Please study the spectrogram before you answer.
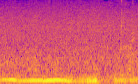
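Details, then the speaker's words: Pet dog snoring while asleep behind a cushion; a low, droning rumble under a second long, then a shorter grunt. "if you can hear a funny noise um right my paw is snoring just behind this cushion"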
